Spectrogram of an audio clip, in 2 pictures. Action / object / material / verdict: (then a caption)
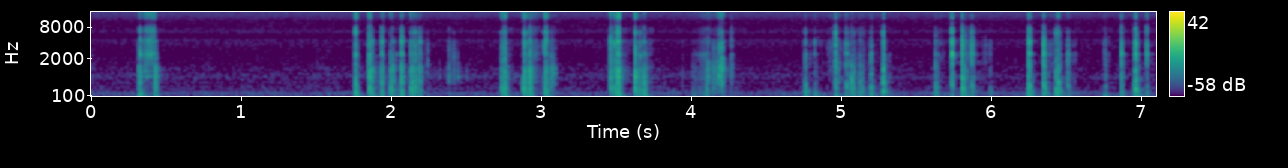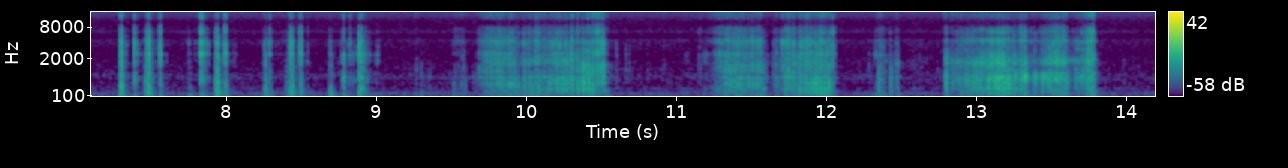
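scrape / small round wooden box with woven cane side band / wood, cane / none. A palm-sized round box with a light wooden lid and a woven cane side band, probably hollow, is held and scratched with fingernails on the lid and the woven side. Short, dry scratchy clicks come in quick uneven bursts for about nine seconds. Then three longer, rasping scratch passes follow, the last while a hand partly covers the box.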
